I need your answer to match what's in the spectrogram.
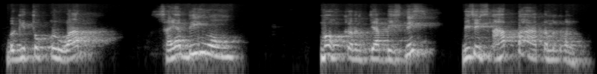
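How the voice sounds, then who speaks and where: A man in his forties from Indonesia giving a lively, chatty motivational talk and speaking straight to his listeners. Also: high voice, a little slow, reverberant. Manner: lively and chatty, often addresses the listeners directly.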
